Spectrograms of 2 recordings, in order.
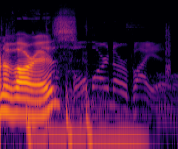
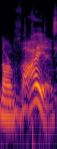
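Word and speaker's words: Narváez: he really wanted to omar navares oh it's narvaez i didn't know that's how you pronounce it okay omar narvaez i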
